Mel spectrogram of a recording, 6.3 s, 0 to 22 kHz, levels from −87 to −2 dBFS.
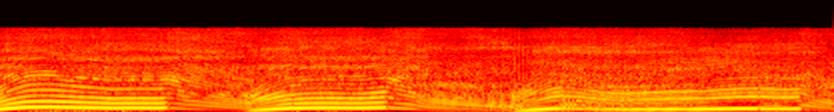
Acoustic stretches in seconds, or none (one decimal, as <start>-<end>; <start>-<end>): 0.0-2.2; 5.7-6.3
